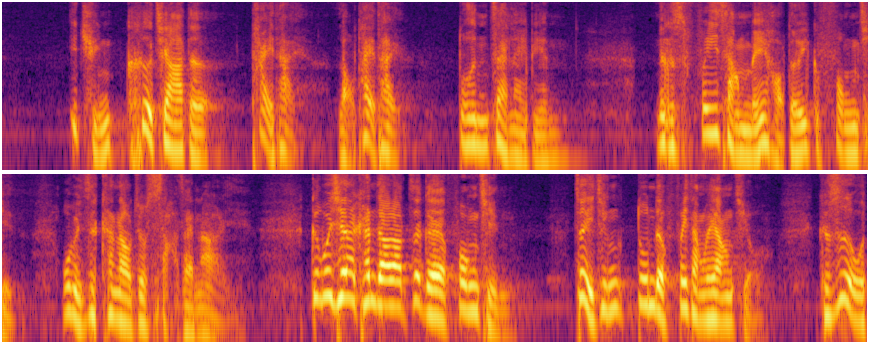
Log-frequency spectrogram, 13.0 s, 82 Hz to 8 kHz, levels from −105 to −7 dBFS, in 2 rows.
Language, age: Chinese, 50-69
